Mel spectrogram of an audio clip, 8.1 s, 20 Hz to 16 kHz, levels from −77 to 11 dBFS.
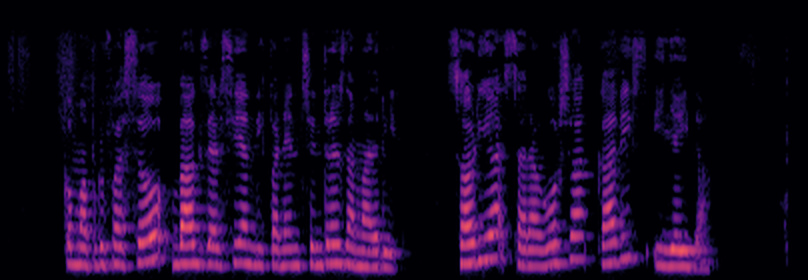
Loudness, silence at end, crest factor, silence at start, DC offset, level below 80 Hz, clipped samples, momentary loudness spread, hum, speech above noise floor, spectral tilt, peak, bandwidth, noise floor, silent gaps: -31 LUFS; 1 s; 20 dB; 0.6 s; under 0.1%; -86 dBFS; under 0.1%; 12 LU; none; 35 dB; -4.5 dB/octave; -12 dBFS; 11.5 kHz; -65 dBFS; none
